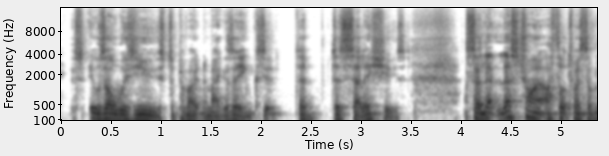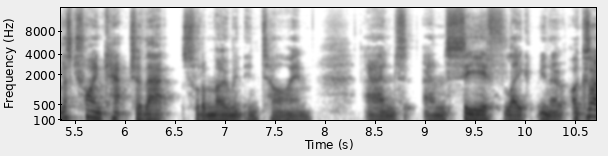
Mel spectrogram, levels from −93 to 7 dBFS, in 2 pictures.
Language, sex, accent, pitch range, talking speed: English, male, British, 95-120 Hz, 225 wpm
